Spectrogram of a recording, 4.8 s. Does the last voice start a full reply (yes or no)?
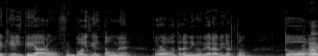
no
